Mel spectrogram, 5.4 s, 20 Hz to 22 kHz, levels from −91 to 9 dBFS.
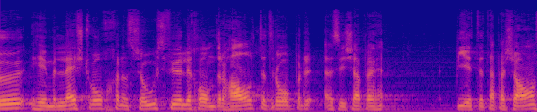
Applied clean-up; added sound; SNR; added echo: none; none; none; none.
